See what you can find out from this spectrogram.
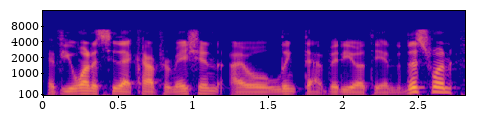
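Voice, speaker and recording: A young channel host gives a chatty, enthusiastic rundown to camera, heavy on fillers and sounding a little sick, using a headset mic in a small room at home. His lowish voice swings widely in pitch and comes out rapid-fire, clean-toned but dull in a dry recording.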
